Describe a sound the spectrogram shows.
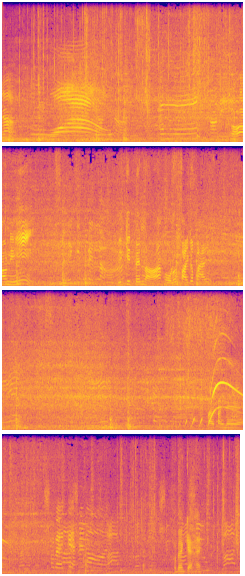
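Small children talk and squeal close by.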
